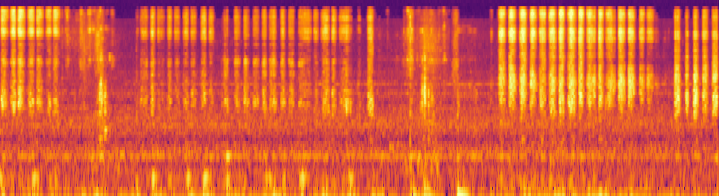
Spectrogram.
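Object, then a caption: Wooden coloured pencil on paper page. A wooden coloured pencil makes rapid rubbing, scratching strokes across the paper page of an open colouring book on a wooden desk, while the other hand holds the book open. The strokes come in fast bursts of bright, papery rasping, busiest at the start and again in the last few seconds, with quieter, softer shading in between over a steady low hum.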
